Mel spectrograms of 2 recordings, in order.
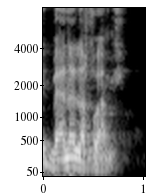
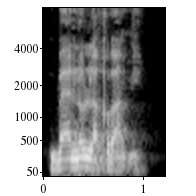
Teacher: بین کے نون پر زبر ہے، مگر اردو کے اکثر لوگ بین کے نون پر پیش پڑھتے ہیں۔ بنیادی طور پر یہ عربی لفظ ہے، بین کے نون پر زبر ہے اور یہ نون ایسا ہے کہ عربی میں کسی بھی صورت میں تبدیل نہیں ہو سکتا۔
